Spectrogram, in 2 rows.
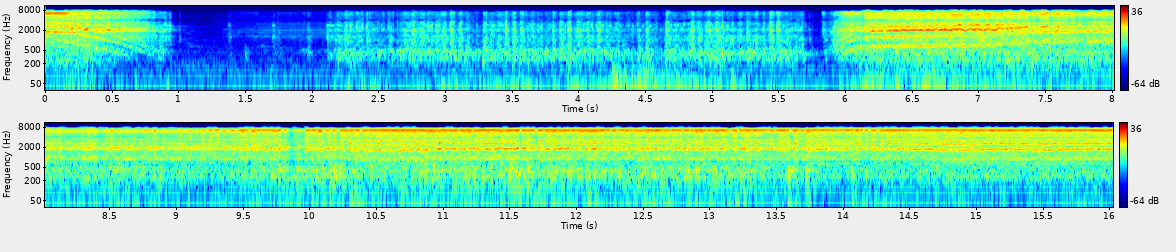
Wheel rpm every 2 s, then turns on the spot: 30, 40, 40, 180, 230, 230, 230, 230.
2-4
